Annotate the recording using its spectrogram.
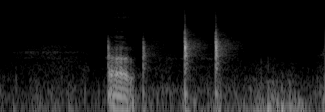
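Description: Chalk tapping on a blackboard as a star is marked: two sharp clicks, quickly one after the other, about a second and a half in.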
